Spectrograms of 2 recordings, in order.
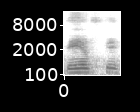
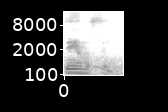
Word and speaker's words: Damascena: But it's Damascena Rose. I've been saying it wrong this whole time. I've been saying damn skin and it's Damascene.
